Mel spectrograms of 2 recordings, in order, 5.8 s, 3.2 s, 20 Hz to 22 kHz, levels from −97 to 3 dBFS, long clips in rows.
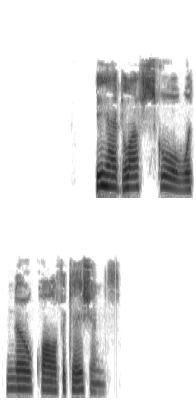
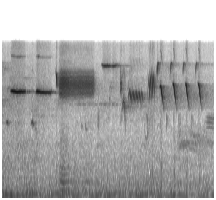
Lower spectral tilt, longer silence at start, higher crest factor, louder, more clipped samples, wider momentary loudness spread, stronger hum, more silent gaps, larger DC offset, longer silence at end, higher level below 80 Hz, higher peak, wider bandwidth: first, -4.5 dB/octave vs 0.5 dB/octave; first, 1.4 s vs 0 s; first, 18 dB vs 12 dB; second, -16 LUFS vs -11 LUFS; neither; about the same, 13 LU vs 11 LU; neither; first, 2.89-2.94 s vs none; second, under 0.1% vs 0.5%; first, 1.15 s vs 0 s; second, -60 dBFS vs -38 dBFS; about the same, -2 dBFS vs -2 dBFS; second, 8 kHz vs 11 kHz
